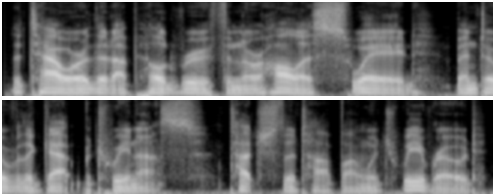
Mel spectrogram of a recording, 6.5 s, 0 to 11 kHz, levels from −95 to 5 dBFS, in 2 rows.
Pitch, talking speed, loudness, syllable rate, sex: 85 Hz, 190 wpm, -20 LUFS, 4.6 syllables/s, male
